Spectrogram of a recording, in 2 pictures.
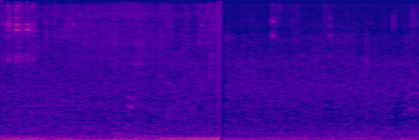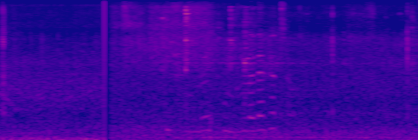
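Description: Wind blowing on the phone microphone, a steady low noise that drops out sharply twice, about two and five seconds in, and is weaker after the second break.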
